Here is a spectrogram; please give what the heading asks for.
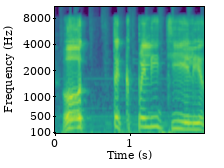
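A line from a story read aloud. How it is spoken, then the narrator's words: Laughing. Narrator (Russian): засмеялся Микроша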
